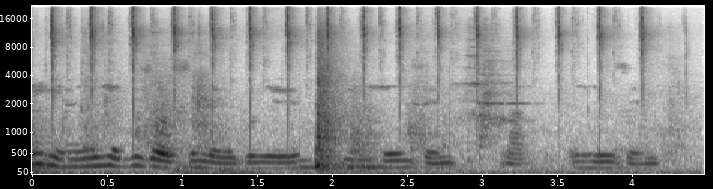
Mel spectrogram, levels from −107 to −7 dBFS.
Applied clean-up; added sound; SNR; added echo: none; Scissors; -1 dB; none.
